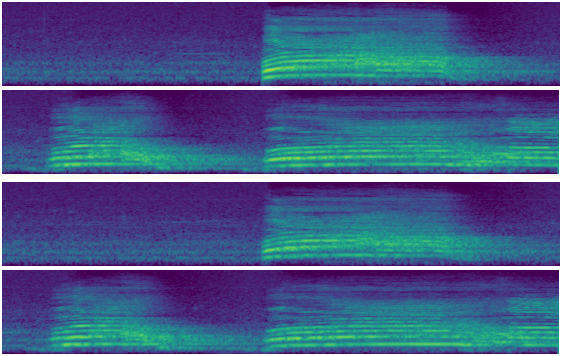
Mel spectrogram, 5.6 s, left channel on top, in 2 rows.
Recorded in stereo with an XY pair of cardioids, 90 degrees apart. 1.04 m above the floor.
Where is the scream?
65° left, 1.5 m; by 5.6 s 40° left, 4.5 m.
